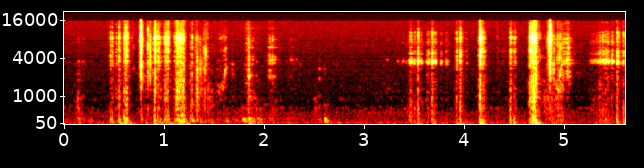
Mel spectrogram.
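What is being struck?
Glitter-coated soap bar.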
